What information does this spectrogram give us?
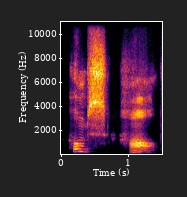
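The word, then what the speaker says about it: Humshaugh: it was the uh the pronunciation it's humph half humps half and beaten powell didn't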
